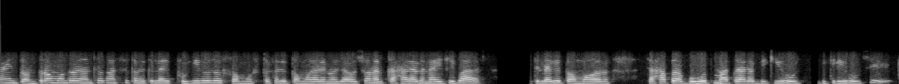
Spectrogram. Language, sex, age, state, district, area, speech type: Odia, female, 45-60, Odisha, Boudh, rural, conversation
